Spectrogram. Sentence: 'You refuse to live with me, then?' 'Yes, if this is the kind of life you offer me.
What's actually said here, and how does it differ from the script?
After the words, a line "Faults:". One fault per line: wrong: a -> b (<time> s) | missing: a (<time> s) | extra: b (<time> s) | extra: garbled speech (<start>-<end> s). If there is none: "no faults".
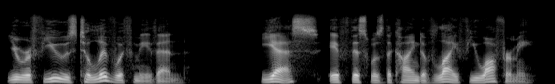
'You refuse to live with me, then?' 'Yes, if this was the kind of life you offer me.
Faults:
wrong: is -> was (3.7 s)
